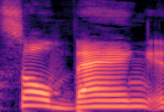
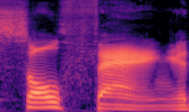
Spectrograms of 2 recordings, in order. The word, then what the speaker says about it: Solfang: it is not Solvang, it is Solfang. It is like Sunfang.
